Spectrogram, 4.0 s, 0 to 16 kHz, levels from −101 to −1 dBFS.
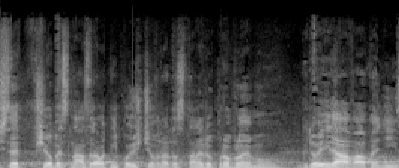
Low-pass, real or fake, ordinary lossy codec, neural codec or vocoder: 14.4 kHz; real; AAC, 48 kbps; none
